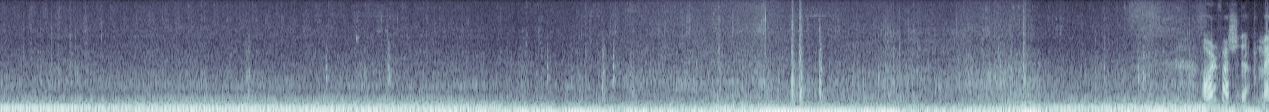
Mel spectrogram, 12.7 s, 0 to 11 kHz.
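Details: 2000 Chevy 4.8 V8 truck driving with four coils deliberately unplugged as an experiment; deep, lumpy rumble lacking a V8's smooth beat, half the cylinders dead, truck still has power and climbs.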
